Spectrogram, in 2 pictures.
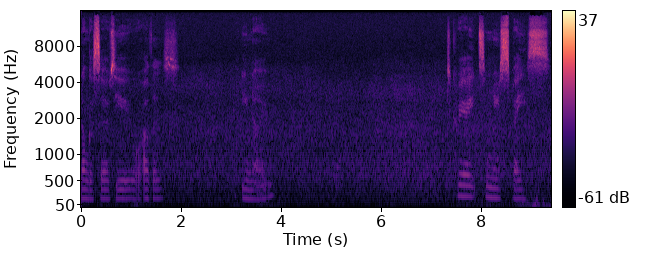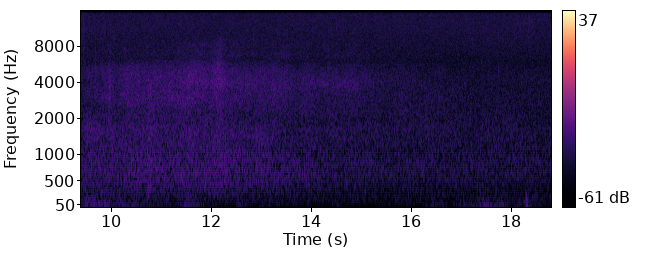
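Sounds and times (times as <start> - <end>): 
speech: 0.0 - 2.0, 3.1 - 4.0, 7.5 - 9.6
steady ocean surf washing on shore: 0.0 - 18.7
brief louder ocean wave splash: 3.8 - 16.9.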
